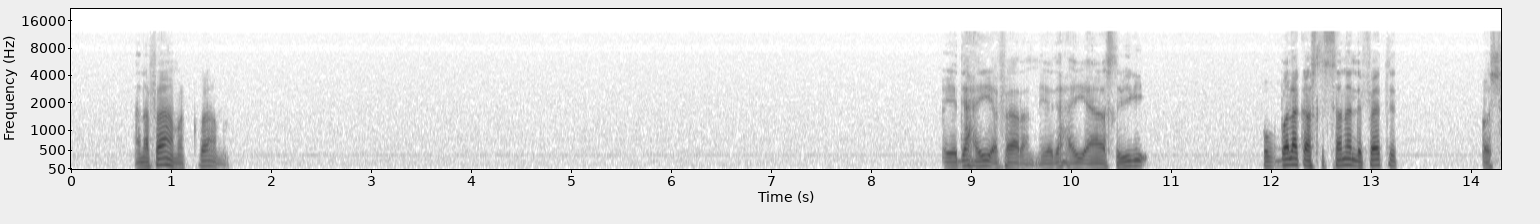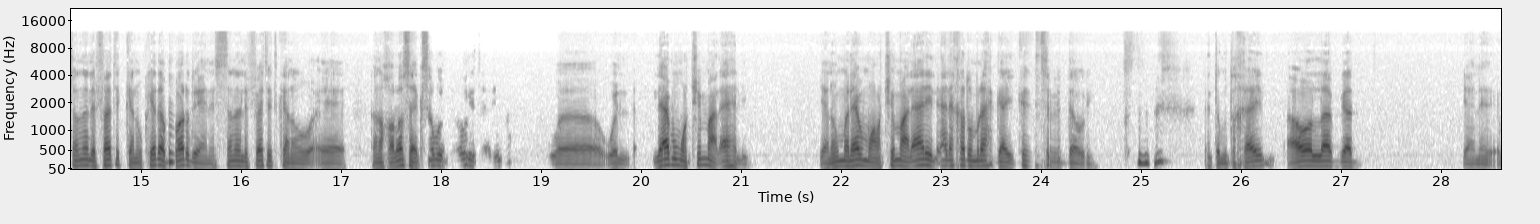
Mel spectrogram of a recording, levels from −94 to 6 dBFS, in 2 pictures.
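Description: From 17.84 to 19.16 s the speech dips sharply, by around 30 dB at its deepest, likely speech suppressed in double talk by an echo canceller.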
